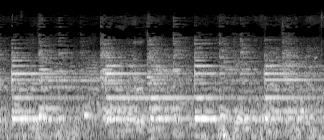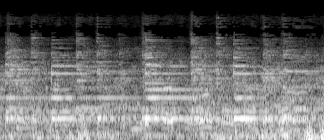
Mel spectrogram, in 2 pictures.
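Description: Gongs struck in a steady repeating rhythm, each stroke leaving a sustained metallic ring, playing the beat for an Ifugao cultural dance.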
